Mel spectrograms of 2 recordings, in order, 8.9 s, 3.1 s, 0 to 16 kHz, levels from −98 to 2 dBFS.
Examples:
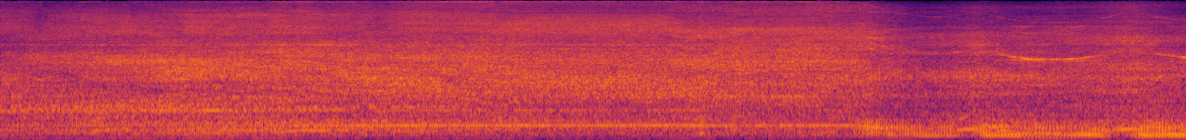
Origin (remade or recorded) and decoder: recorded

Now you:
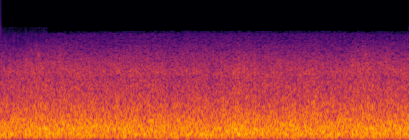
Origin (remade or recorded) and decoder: recorded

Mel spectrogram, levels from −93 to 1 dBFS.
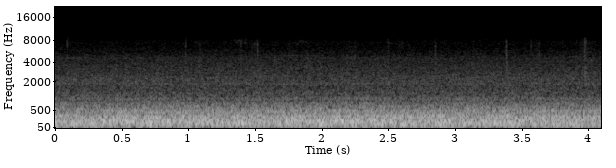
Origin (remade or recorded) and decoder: recorded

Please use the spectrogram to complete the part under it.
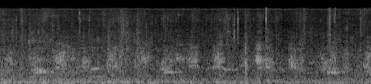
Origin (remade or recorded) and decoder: recorded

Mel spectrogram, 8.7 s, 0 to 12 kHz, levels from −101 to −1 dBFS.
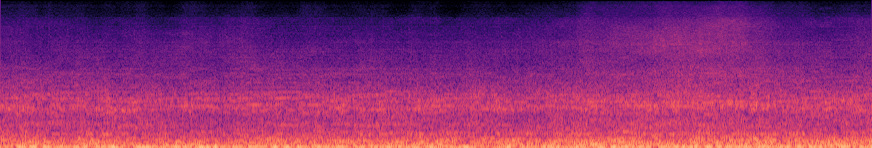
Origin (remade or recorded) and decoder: remade, codec, SNAC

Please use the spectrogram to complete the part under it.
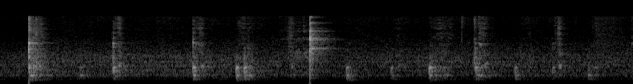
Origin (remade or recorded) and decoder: recorded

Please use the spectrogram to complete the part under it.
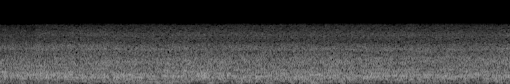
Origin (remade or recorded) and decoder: remade, autoencoder, DAC-VAE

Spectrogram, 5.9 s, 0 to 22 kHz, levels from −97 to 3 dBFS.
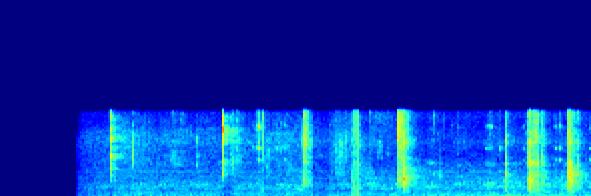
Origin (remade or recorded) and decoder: recorded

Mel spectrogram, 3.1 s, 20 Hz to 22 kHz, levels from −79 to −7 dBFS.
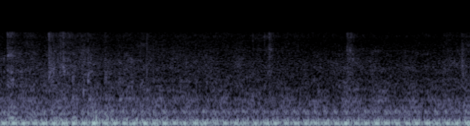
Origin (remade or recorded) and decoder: remade, autoencoder, DAC-VAE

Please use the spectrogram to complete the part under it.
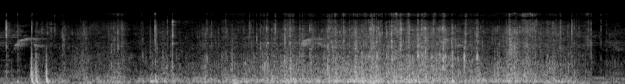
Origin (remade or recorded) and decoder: recorded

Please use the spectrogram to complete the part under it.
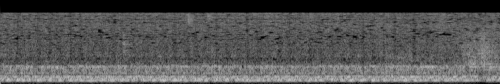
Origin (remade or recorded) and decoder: remade, vocoder, Vocos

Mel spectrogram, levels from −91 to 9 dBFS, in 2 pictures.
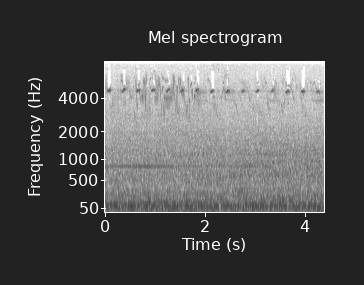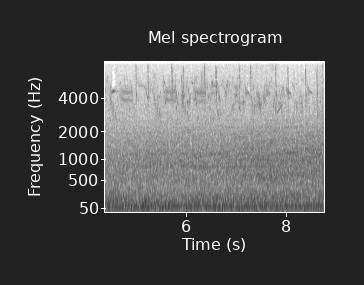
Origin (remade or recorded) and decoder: recorded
